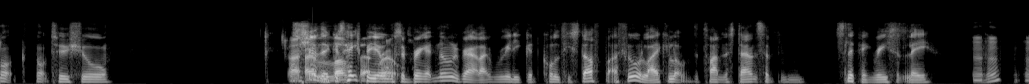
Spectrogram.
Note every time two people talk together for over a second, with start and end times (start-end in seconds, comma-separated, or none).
2.9-4.1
